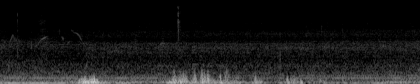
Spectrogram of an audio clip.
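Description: Gusts of wind rumbling on the microphone, with a few faint bird chirps early on.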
